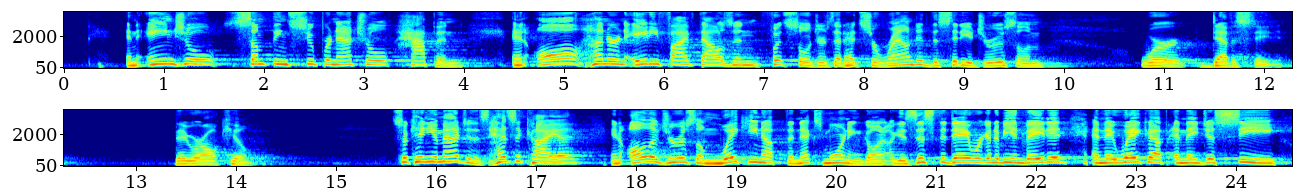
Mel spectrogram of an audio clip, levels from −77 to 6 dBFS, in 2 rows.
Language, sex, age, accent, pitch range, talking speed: English, male, 40-59, American, 150-230 Hz, 135 wpm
